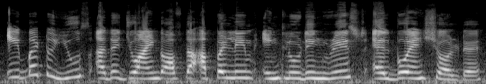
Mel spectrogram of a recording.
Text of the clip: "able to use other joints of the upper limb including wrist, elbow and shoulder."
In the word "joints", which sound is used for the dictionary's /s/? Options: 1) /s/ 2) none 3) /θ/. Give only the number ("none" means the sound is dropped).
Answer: 2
